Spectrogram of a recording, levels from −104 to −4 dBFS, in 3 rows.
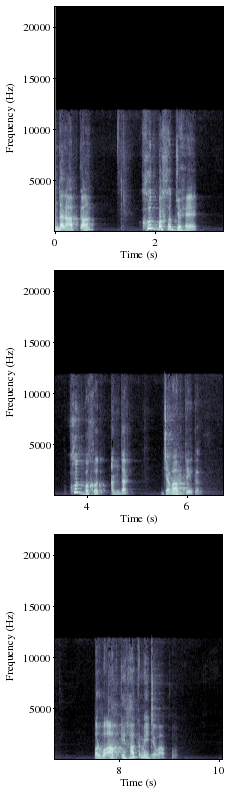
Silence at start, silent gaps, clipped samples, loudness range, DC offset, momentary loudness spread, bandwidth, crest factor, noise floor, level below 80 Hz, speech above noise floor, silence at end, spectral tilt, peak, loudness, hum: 0 s; none; under 0.1%; 4 LU; under 0.1%; 12 LU; 12 kHz; 18 dB; -79 dBFS; -64 dBFS; 57 dB; 1.15 s; -5 dB/octave; -6 dBFS; -23 LUFS; none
